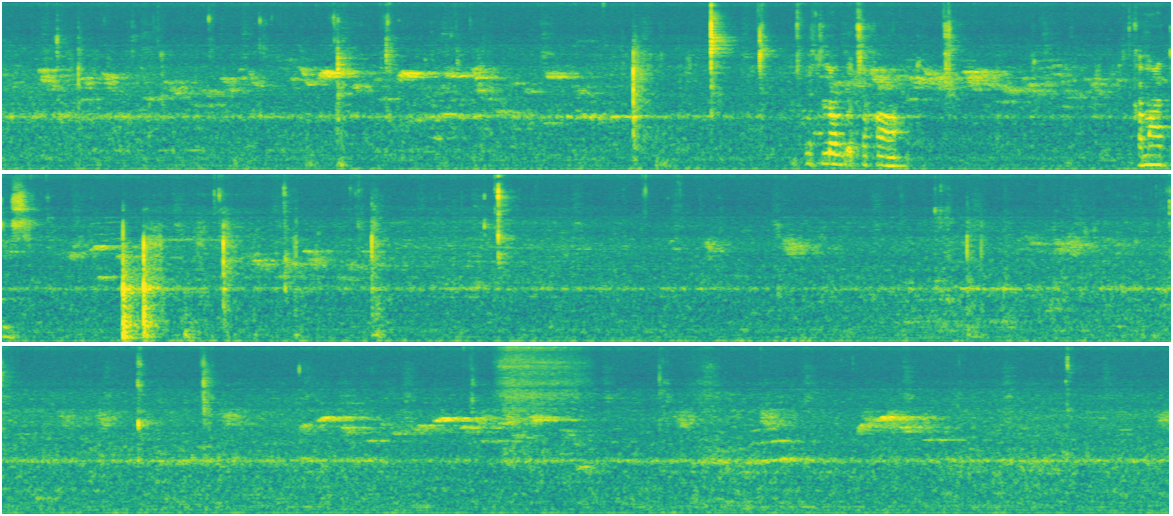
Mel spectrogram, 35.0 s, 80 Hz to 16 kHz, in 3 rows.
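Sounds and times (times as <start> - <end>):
person breathing through nose: 28.3 - 29.2.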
